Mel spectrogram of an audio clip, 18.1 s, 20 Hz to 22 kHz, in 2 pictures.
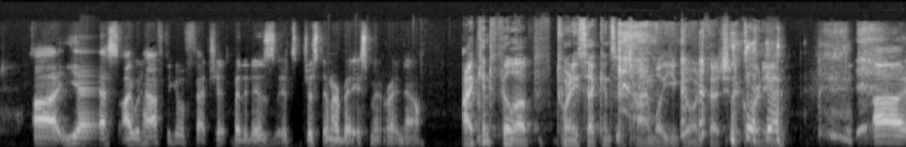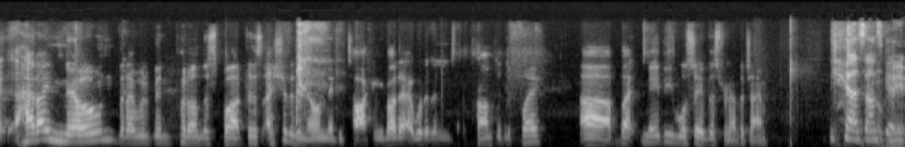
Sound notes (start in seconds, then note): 5.9 laughs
